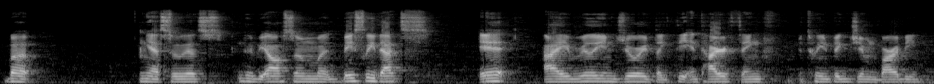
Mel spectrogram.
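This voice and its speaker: A man's voice: mid-range voice, level tone, normal speed, sharp tone, poor audio. A tired young man casually reviewing a TV episode late at night, rambling with many fillers and restarts. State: tired, yawning.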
